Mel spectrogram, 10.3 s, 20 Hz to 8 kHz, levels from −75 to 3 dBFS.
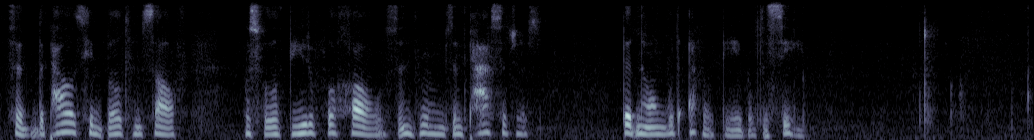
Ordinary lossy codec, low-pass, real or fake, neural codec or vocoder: Opus, 24 kbps; 7.2 kHz; fake; codec, 16 kHz, 6 kbps, DAC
